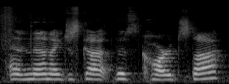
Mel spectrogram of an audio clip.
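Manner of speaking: ordinary talk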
